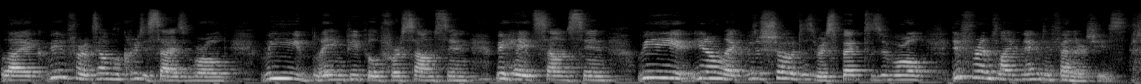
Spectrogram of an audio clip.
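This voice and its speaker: Lively in intonation, a woman with a Ukrainian accent talks at a moderate pace and a fairly high pitch, with noticeable background noise and audible room echo. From Ukraine. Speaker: self-help / spiritual video creator. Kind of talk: informal spiritual talk to camera. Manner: halting, with fillers and restarts.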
